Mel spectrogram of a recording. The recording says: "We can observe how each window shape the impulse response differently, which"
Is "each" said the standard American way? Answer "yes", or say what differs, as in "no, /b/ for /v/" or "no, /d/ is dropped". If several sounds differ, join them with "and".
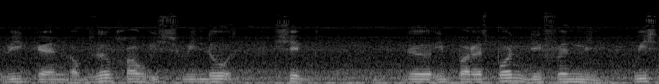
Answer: no, /s/ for /tʃ/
